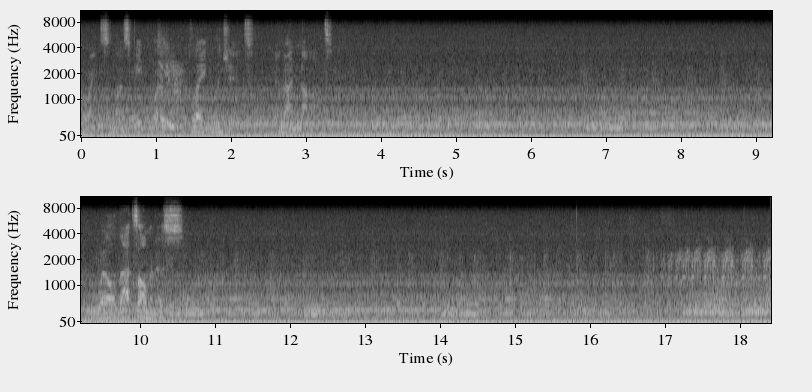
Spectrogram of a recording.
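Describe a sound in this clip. Game music plays steadily throughout.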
